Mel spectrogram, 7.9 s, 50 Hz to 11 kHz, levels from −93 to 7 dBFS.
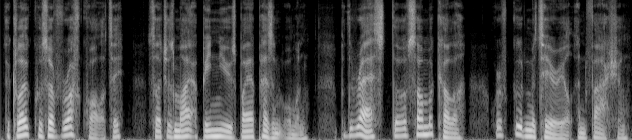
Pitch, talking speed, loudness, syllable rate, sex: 130 Hz, 220 wpm, -17 LUFS, 6.0 syllables/s, male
